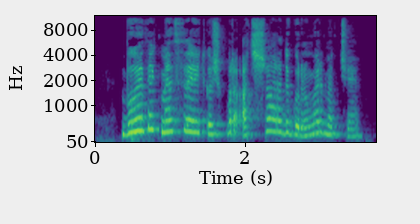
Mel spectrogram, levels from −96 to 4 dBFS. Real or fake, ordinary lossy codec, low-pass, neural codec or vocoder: fake; MP3, 96 kbps; 10.8 kHz; vocoder, 44.1 kHz, 128 mel bands every 256 samples, BigVGAN v2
